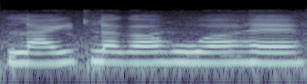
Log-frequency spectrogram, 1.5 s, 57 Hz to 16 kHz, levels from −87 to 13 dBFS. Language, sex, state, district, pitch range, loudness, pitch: Hindi, female, Jharkhand, Deoghar, 240-250 Hz, -10 LUFS, 245 Hz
